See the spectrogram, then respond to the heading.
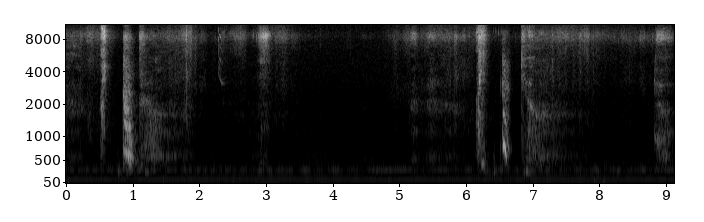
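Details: Female hitching sneezes: a few short, breathy sneeze bursts with catching breaths before them, over quiet room hum.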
